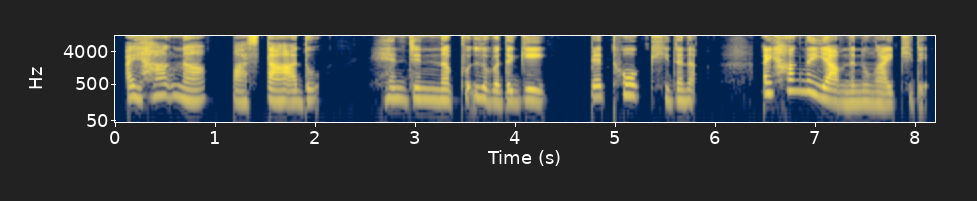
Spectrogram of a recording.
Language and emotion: Manipuri, sad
